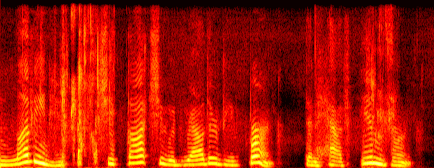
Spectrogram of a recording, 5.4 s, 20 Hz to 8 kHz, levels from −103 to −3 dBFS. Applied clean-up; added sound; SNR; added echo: neural mask model Resemble Enhance denoiser.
